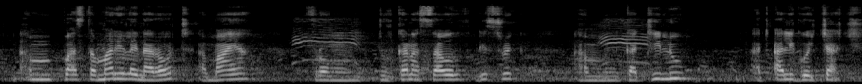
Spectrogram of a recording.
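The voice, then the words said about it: Thick Kenyan English accent. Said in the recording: “Her accent's a little thick”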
